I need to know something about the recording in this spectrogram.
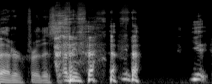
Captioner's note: laughing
